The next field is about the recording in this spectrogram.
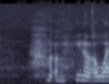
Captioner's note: heavy sigh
